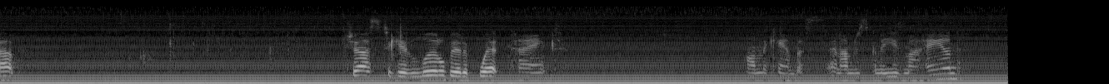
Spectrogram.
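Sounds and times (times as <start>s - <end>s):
electrical mains hum: 0.0s - 10.1s
faint buzz: 0.0s - 10.1s.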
